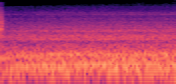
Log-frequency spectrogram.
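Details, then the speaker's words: Nissan Note automatic, new heater blower motor just fitted, on the lowest speed setting: steady, even low whoosh and hum with no rattles or squeaks; blower operates normally. "So, when I put power to the car and switch it, don't know if you can hear that. It's working. Okay, it works on one and"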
